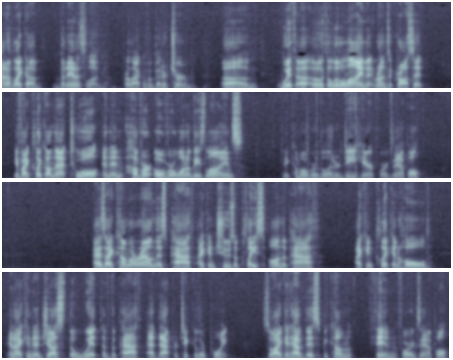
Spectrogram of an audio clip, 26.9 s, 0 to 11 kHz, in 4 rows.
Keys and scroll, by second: 10.8 ctrl+=.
